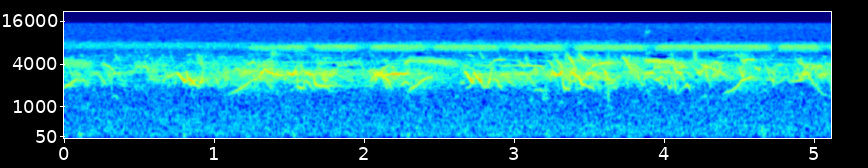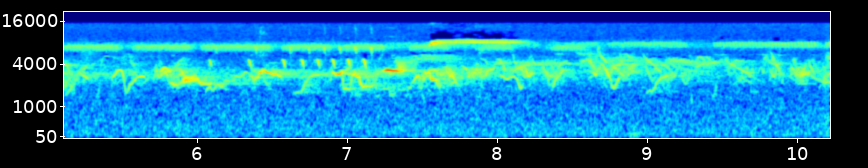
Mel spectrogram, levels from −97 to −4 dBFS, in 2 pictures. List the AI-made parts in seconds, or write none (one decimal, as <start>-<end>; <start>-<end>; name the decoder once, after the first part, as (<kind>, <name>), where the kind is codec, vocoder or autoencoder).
0.0-0.5 (vocoder, BigVGAN v2); 2.3-3.8; 7.4-9.4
